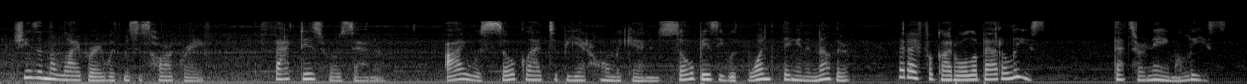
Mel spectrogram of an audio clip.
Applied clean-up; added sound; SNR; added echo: none; Engine; 17 dB; none.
